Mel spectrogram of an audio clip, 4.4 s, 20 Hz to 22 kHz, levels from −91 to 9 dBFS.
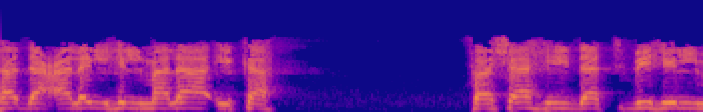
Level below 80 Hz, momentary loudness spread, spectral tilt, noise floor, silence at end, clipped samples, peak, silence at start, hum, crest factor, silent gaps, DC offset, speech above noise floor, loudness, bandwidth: -64 dBFS; 4 LU; -1 dB/octave; -80 dBFS; 0 s; under 0.1%; -10 dBFS; 0 s; none; 18 dB; none; under 0.1%; 55 dB; -25 LUFS; 5.8 kHz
